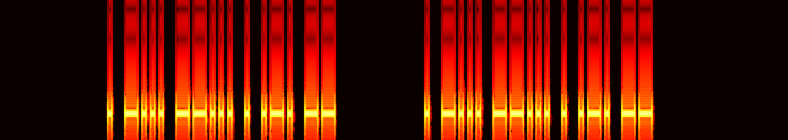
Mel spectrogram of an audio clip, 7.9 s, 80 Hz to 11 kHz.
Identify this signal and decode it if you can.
Morse code, heard as a keyed tone, about 28 wpm, 700 Hz. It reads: EB7ERM EB7ERM
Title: DXCC-100 Call Signs - 6 Characters - Repeated 2x - 28wpm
